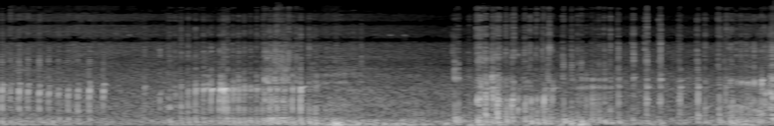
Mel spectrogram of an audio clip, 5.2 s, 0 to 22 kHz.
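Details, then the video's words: Juvenile and young southern elephant seals on a beach on Sea Lion Island, Falkland Islands, in December: harsh, low guttural roars and bursts of growling, uneven and overlapping, with broadband clicks and wind noise. "Southern Elephant Seals, Falkland Islands, December, 2024"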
